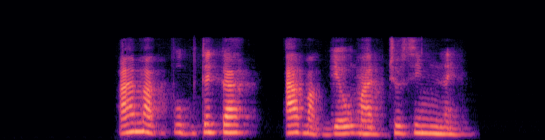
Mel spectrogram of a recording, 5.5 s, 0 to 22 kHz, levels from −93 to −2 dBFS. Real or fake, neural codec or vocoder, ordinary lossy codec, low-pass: fake; codec, 16 kHz, 0.8 kbps, ZipCodec; AAC, 32 kbps; 7.2 kHz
